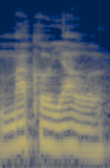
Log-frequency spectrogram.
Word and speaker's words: Makoyawo: I would say the best way to always pronounce my name is literally pronounced how it's spelled. Makoyawo.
